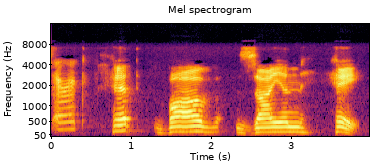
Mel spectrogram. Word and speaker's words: Vav: Every time you have the O sound, you either have the letter Vav, or what somebody would pronounce as a W-A-W, Wah, or it's got a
